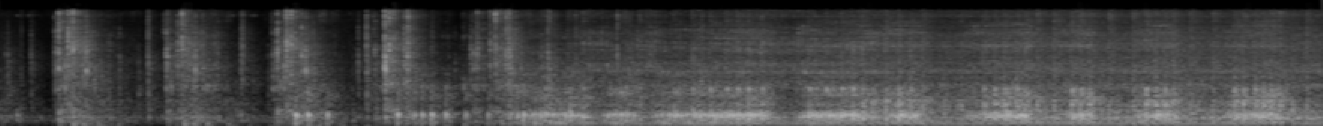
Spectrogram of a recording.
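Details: Honda Spree two-stroke moped after its oil-clogged exhaust was cleared by burning it out: a few sputtering cranks, then a steady buzz with light throttle blips; it now runs normally.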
